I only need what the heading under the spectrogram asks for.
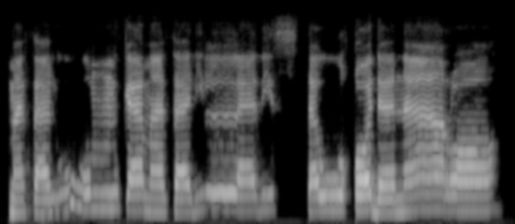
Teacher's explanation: Tetap tipis ya huruf taknya.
